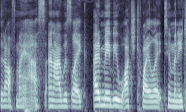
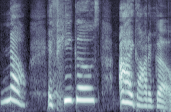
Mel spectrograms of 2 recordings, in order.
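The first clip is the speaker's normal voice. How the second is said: high, very slow, drawn-out, wild, unhinged acted yell; 9 semitones higher than usual. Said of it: "yelling at the cops like a total psychopath".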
